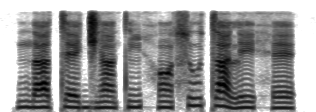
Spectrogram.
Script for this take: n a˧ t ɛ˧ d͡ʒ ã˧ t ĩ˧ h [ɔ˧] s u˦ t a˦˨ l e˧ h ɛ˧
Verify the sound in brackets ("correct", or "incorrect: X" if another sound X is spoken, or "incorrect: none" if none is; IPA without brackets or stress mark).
incorrect: ɔ̃˧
